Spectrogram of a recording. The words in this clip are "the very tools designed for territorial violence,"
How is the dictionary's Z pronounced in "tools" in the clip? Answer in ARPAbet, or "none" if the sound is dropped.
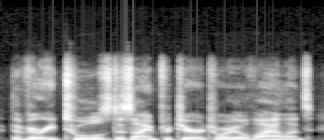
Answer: Z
